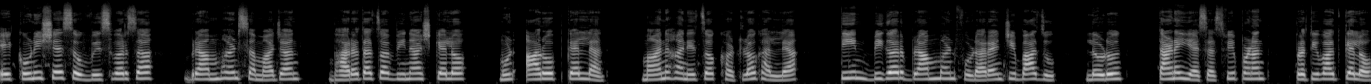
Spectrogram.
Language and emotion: Goan Konkani, neutral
